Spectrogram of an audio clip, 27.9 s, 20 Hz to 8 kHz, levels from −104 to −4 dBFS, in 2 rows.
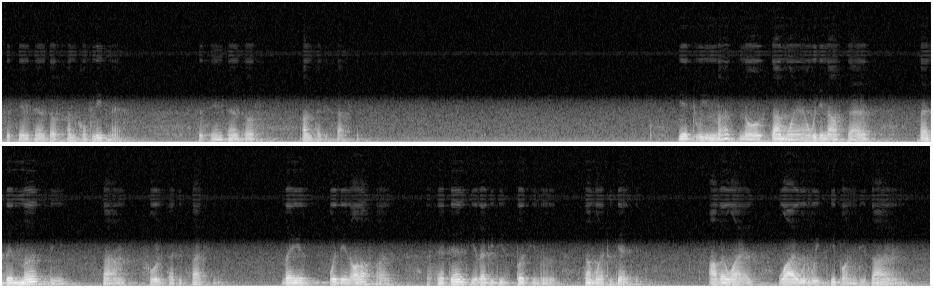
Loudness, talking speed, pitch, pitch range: -21 LUFS, 100 wpm, 105 Hz, 95-115 Hz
